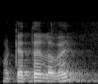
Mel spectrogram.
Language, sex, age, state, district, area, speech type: Odia, male, 18-30, Odisha, Rayagada, urban, spontaneous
